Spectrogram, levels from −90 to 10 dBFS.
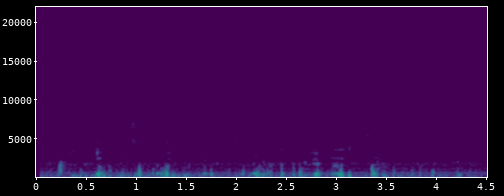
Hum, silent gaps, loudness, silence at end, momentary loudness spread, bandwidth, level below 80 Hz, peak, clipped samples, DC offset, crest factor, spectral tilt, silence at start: none; none; -50 LUFS; 0 s; 18 LU; 7.4 kHz; -84 dBFS; -24 dBFS; under 0.1%; under 0.1%; 26 dB; -8 dB/octave; 0.05 s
